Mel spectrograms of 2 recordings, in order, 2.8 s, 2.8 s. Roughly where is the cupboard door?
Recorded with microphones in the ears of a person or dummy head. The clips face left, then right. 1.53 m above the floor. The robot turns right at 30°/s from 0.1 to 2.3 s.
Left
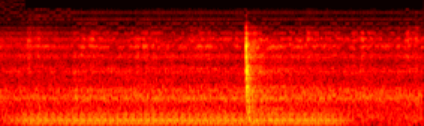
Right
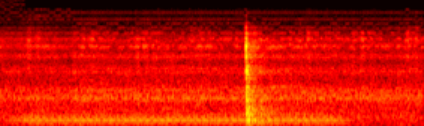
Right.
